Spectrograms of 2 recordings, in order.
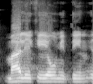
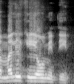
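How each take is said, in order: First: مالک said with a long first vowel, maa-lik, slow and recited; long-a Maalik reading. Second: ملک said with a short clipped first vowel, ma-lik; short-a Malik reading. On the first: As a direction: stretch the aa in مالک. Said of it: "سورہ فاتحہ میں آپ پڑھتے ہیں". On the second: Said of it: "اس میں ایک دوسری قرات ہے". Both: Shown as a demonstration.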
